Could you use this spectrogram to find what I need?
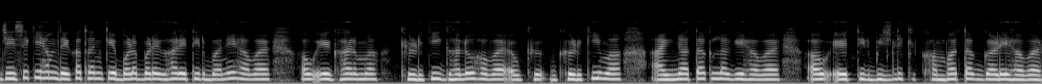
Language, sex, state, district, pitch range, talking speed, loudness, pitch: Chhattisgarhi, female, Chhattisgarh, Sukma, 230-255 Hz, 200 wpm, -15 LUFS, 245 Hz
